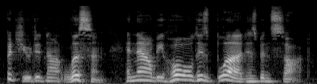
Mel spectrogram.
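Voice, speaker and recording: A reproachful eldest brother who insists he warned the others, as a man reads him aloud. His voice climbs high and swings widely. He sounds urgent and pleading. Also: lively intonation, normal speed, gravelly, fairly bright tone, slightly rough, heavily acted. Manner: raised, insistent pitch.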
